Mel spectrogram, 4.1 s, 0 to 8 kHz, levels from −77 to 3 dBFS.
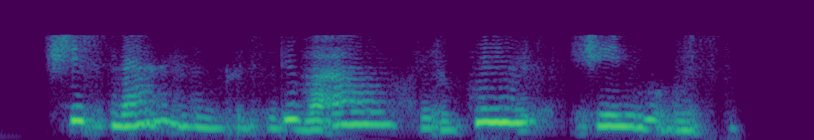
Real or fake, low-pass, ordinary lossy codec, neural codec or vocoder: fake; 7.2 kHz; AAC, 16 kbps; codec, 16 kHz, 0.5 kbps, FreqCodec, smaller model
